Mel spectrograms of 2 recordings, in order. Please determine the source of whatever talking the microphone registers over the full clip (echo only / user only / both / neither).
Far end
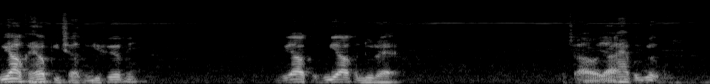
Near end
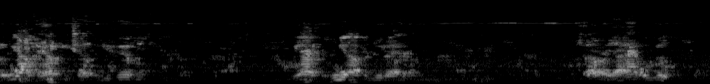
echo only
